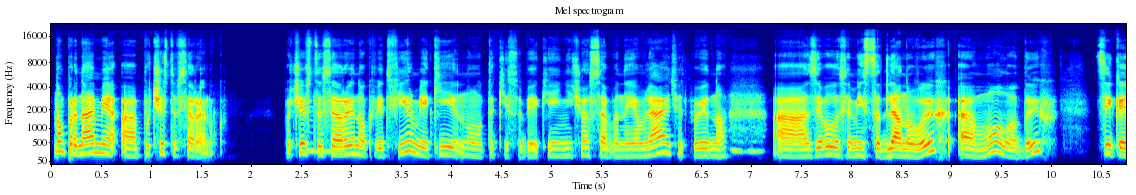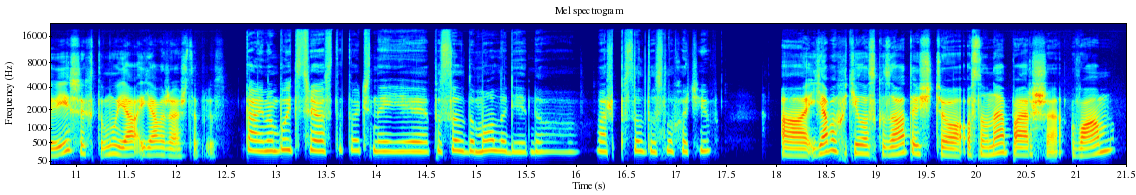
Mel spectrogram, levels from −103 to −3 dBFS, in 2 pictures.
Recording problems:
thin; somewhat; fading below 450 Hz

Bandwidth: 19 kHz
